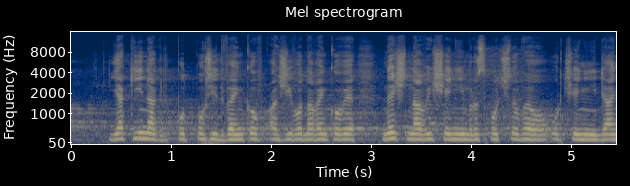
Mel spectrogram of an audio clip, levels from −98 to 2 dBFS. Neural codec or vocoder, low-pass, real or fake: vocoder, 44.1 kHz, 128 mel bands every 256 samples, BigVGAN v2; 14.4 kHz; fake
